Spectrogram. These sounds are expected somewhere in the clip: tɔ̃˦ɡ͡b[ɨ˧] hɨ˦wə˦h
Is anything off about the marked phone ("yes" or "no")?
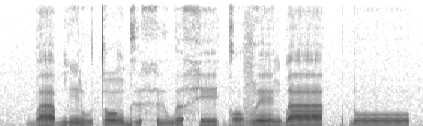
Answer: yes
